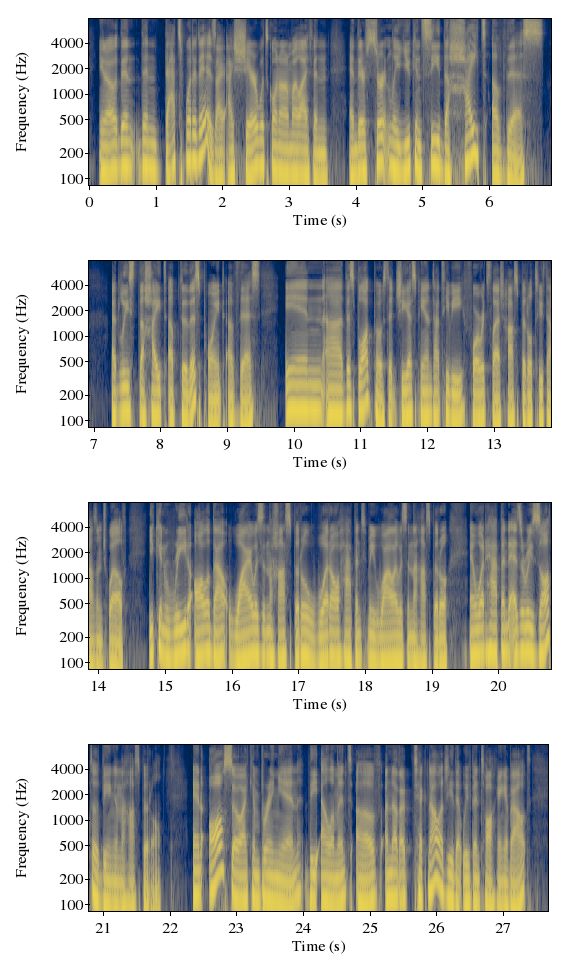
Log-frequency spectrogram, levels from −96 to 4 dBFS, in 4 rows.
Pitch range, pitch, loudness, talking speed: 100-125 Hz, 110 Hz, -14 LUFS, 210 wpm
